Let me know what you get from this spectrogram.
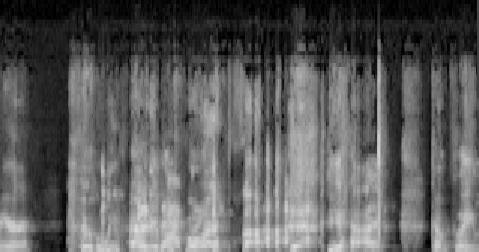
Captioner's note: laughs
